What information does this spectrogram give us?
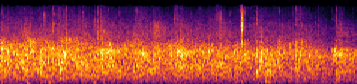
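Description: A church audience gives dense, continuous applause during a morning service, welcoming a preacher who brings the teaching. The clapping stays fairly even and full throughout.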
